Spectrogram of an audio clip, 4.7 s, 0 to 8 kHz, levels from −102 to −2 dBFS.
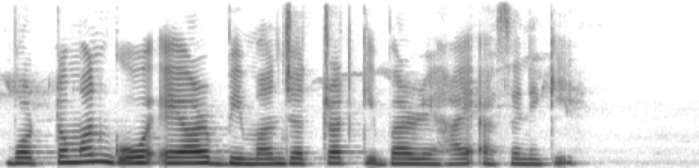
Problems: constant background noise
